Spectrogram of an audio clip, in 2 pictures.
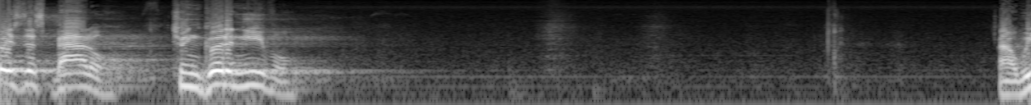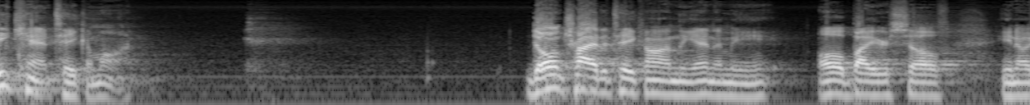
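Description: A man speaks with animation through a microphone, in a hall with a slight echo.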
